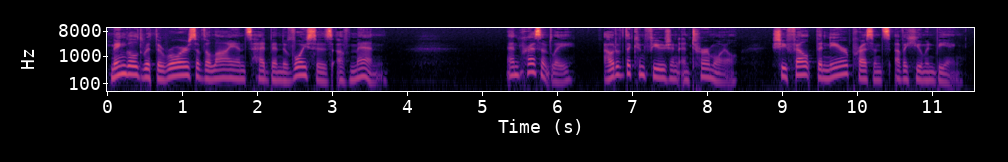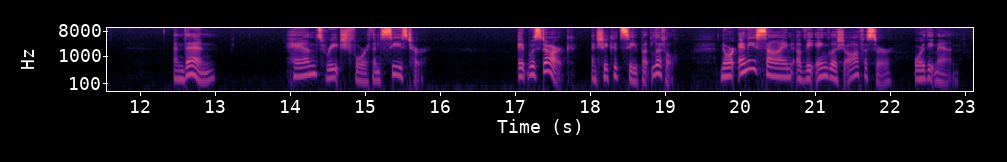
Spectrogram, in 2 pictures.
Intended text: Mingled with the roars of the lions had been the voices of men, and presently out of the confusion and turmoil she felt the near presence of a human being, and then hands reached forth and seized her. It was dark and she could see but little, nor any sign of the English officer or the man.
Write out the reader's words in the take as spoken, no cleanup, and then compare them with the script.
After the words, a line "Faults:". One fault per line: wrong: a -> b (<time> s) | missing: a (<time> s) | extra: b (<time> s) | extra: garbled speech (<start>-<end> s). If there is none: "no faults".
Mingled with the roars of the lions had been the voices of men, and presently out of the confusion and turmoil she felt the near presence of a human being, and then hands reached forth and seized her. It was dark and she could see but little, nor any sign of the English officer or the man.
Faults:
no faults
